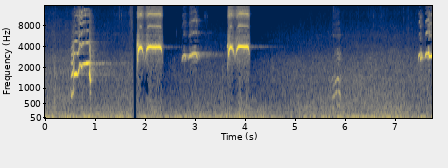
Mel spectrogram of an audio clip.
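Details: A pet blue-and-yellow macaw, teasing its owner, who is telling it to go to sleep, gives short bursts of loud, high whistles and harsh squawks with brief pauses between, in an otherwise quiet room.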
